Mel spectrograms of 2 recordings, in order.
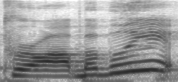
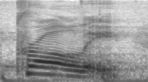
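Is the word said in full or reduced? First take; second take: full; reduced. First: Every syllable of the word is said clearly. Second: The word is said quickly with sounds dropped. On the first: "we tend to read it probably, which is, again, the right way to say it" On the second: "they tend to speak faster, so they're kind of emitting some sounds, and they say probably"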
